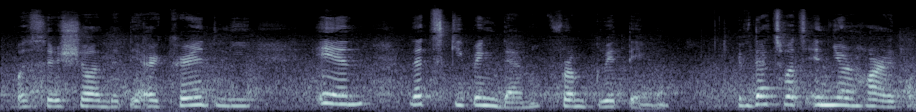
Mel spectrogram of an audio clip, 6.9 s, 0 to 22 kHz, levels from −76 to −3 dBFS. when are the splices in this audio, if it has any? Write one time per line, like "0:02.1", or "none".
0:05.1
